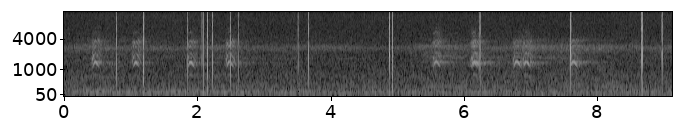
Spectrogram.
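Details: Bald eagles at a northeast Florida nest with two young hatched in December 2015, recorded 21 January 2016 during preening. Short curved chirping notes come in small clusters between frequent sharp clicking knocks, over a constant low background hum.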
